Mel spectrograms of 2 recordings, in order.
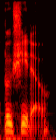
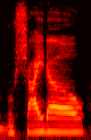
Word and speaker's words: Bushido: didn't catch it but he says Bushido instead of Bushido like it's Bushido come on gabbe if you're a master of this stuff you should know how to pronounce Bushido it's it's a word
